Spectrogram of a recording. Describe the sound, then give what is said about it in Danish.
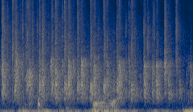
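An audience claps steadily in dense, overlapping applause, fairly loud, for a guest coming up onto the stage, with a continuous patter of many hands throughout and no voices standing out. “vil I andre ikke klappe af”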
